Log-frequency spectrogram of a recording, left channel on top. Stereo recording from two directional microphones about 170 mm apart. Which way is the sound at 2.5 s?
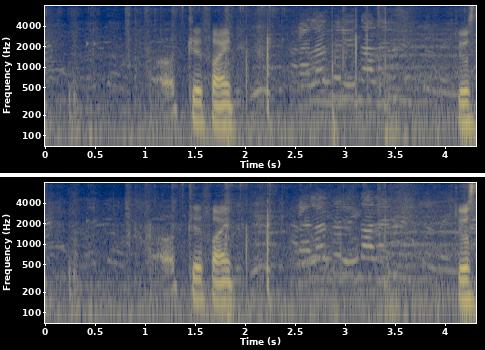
90° left.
